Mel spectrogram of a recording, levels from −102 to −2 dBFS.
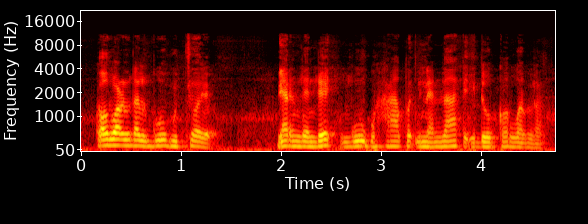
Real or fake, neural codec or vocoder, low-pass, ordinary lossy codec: fake; codec, 24 kHz, 1.5 kbps, HILCodec; none; none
